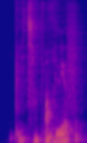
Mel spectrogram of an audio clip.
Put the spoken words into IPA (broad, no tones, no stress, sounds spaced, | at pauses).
pʼ i̤ t͡sʰ ɑ̤ pʼ ʌ ðˤ a̤ lʲ ə f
